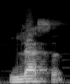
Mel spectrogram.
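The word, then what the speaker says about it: lesson: हम श पढ़ते हैं सो इसको हम लेशन नहीं पढ़े इट्स नॉट लेशन इट्स लेसन लेसन यहां पे स साउंड हो सो इन एक्सेप्शन को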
